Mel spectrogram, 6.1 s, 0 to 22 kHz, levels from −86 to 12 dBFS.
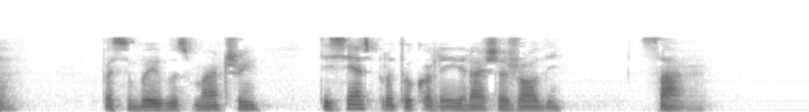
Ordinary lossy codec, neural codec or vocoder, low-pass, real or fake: MP3, 24 kbps; codec, 16 kHz, about 1 kbps, DyCAST, with the encoder's durations; 5.4 kHz; fake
